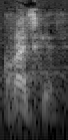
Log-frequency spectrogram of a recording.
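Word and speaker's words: Cresgyth: as um well, I'll I'll spell it. C R E S G Y T H Kresith. What's that? Local. Well, that's his phonetic interpretation of the name the people here use.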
